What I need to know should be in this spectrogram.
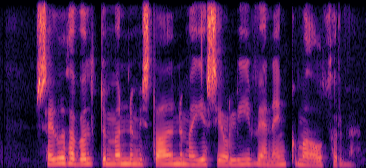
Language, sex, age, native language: Icelandic, female, 40-49, Icelandic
